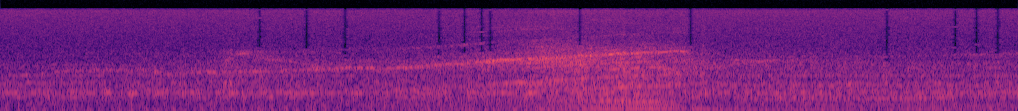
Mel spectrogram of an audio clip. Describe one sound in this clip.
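A motorcycle rides by, its engine rising in pitch.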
